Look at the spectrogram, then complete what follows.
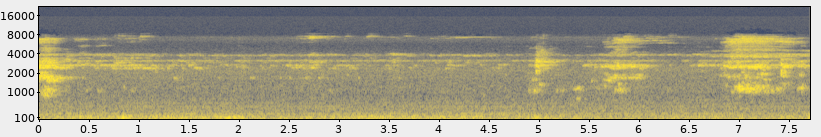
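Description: Faint low rumble of a slow-moving car-carrier freight train rolling past, with short high-pitched squeaks coming and going at the start, about five seconds in and near the end.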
